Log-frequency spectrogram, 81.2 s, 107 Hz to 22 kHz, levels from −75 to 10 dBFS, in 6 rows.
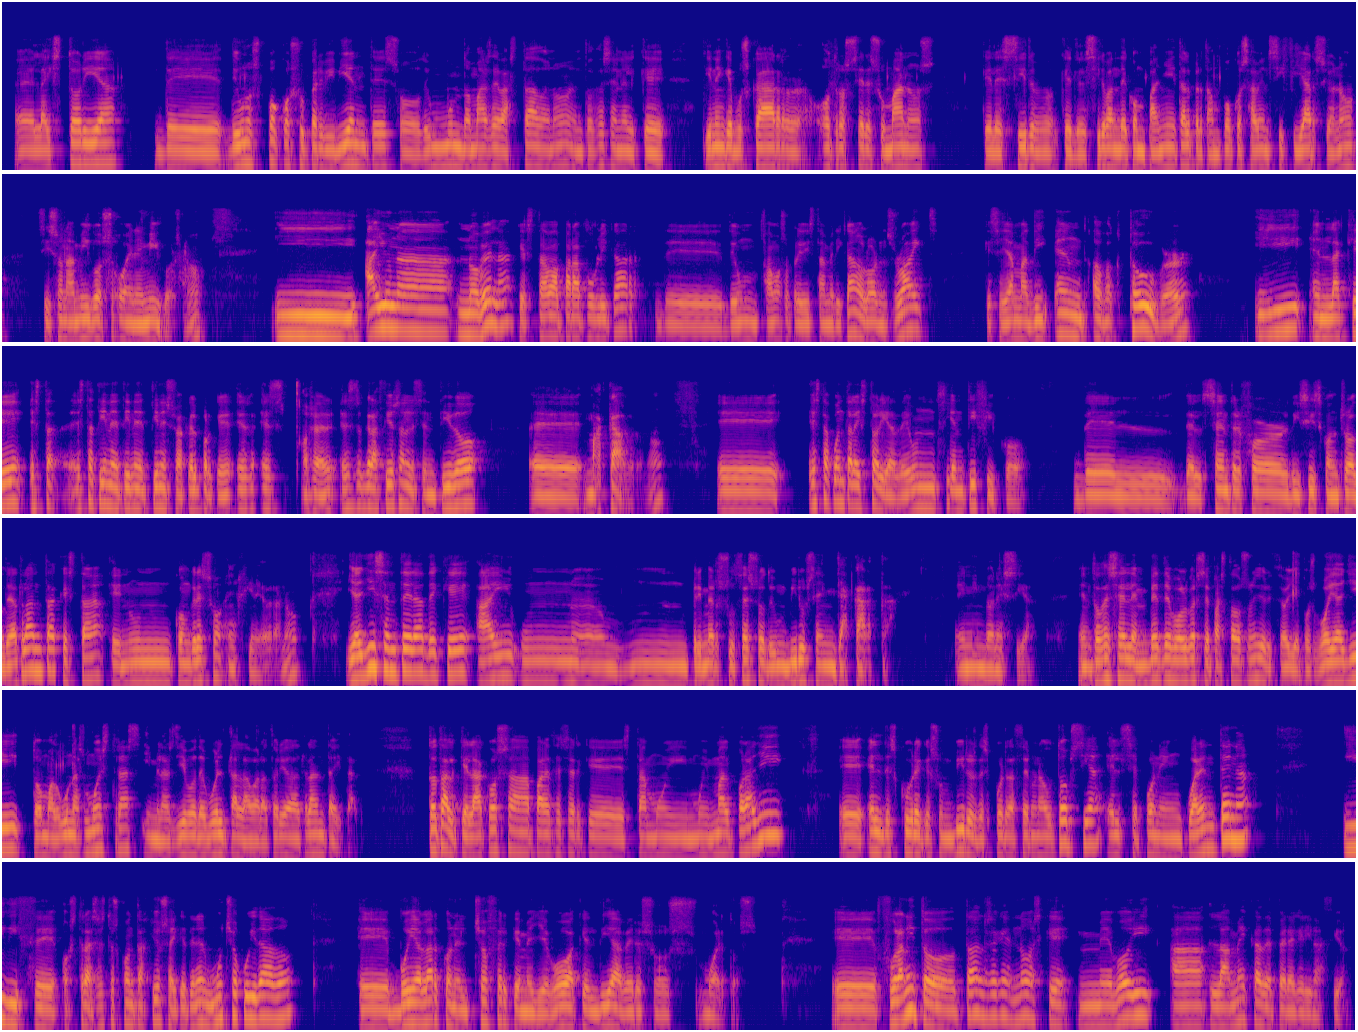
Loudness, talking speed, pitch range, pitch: -20 LUFS, 175 wpm, 105-130 Hz, 115 Hz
